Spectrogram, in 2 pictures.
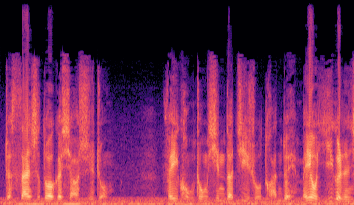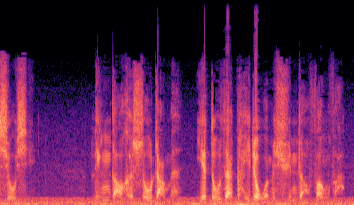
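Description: A man's voice: medium pitch, normal speed, bright, forceful tone, a little hiss or hum, close to an everyday voice. A man playing an earnest, burdened space mission leader, pleading solemnly in a radio drama voice message.

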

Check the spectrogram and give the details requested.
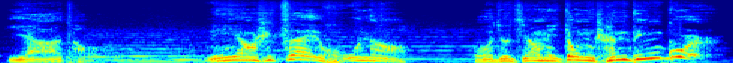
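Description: An irritable elder stammers out an exasperated scolding, and the voice leaps widely in pitch, as an actor puts it on. Music plays underneath. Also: wildly swooping pitch, unhurried. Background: background music.

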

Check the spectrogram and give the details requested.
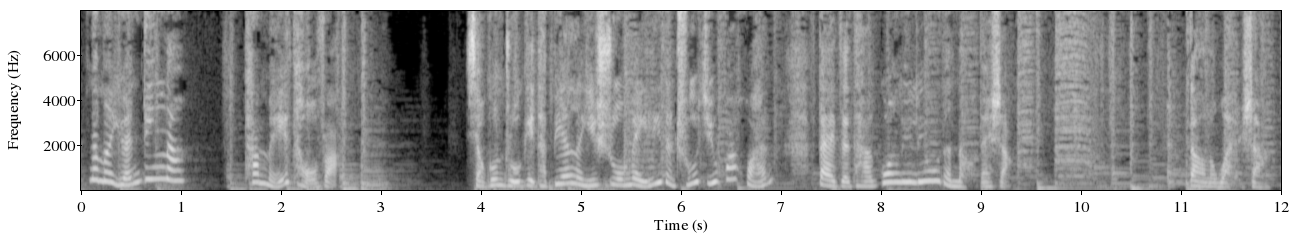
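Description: A woman tells a children's story in a fairly high voice. Her narration is expressive, with big swings in intonation, over light background music. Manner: animated storytelling.

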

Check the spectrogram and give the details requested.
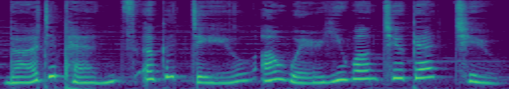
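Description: A sly storybook cat, with a very husky, breathy voice. The delivery is extremely slow and swooping, a deliberate drawl full of calm madness and riddles. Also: female voice, medium pitch, soft background music, full character voice. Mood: cryptic, unbothered. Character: sly, riddling grinning cat, calmly mad. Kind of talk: audiobook character acting.

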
